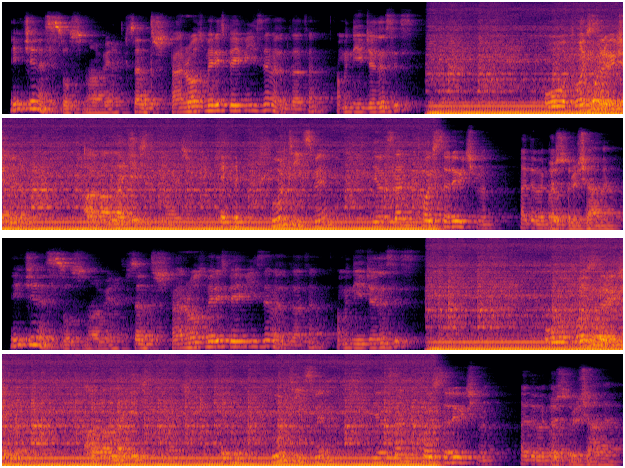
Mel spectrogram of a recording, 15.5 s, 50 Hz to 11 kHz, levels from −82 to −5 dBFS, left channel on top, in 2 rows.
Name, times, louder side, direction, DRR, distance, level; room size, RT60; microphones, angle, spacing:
voice 1, 0.1-2.1 7.3-8.1 8.6-9.4 10.5-10.6 10.9-11.1 14.6-15.4, left 2 dB, 80° left, 2 dB, 0.7 m, -30 dB
voice 2, 2.1-5.1 6.8-8.1 8.8-10.4 11.1-11.9 12.4-13.8 14.2-14.8, left 1 dB, 25° left, 2 dB, 0.4 m, -29 dB
sound 1, 5.3-13.2, right 1 dB, 55° right, 1.1 m, -22 dB
5.4 x 2.1 x 3.8 m, 1.2 s
head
